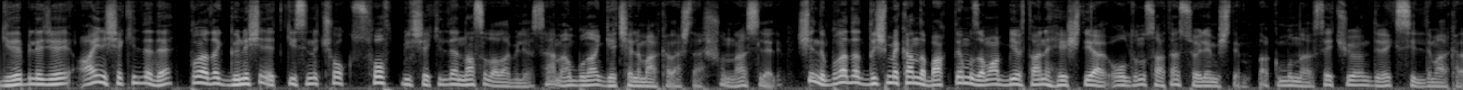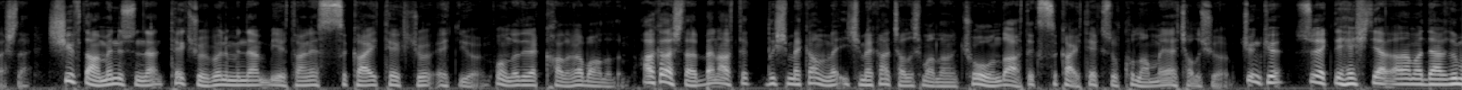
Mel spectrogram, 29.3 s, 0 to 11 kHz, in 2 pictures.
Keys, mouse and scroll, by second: 0.3 scroll down 6, 6.0 d, 6.2 right click, 7.1 scroll down 1, 7.3 middle drag, 7.7 scroll down 1, 8.4-8.7 scroll down 8, 10.7 right click, 11.1 scroll up 1, 11.7 scroll up 2, 12.2 b, 13.0 scroll up 1, 13.3 x, 13.6 middle click, 14.9 shift+a, 19.5-20.4 drag.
